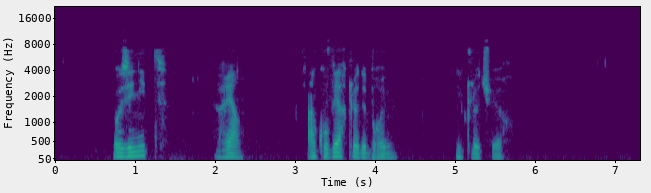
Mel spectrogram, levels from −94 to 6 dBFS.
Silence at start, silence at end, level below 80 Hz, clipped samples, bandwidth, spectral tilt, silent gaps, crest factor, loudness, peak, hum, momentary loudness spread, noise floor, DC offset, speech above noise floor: 0.75 s; 1.7 s; -68 dBFS; under 0.1%; 8.8 kHz; -5 dB/octave; none; 24 dB; -41 LUFS; -20 dBFS; none; 16 LU; -89 dBFS; under 0.1%; 49 dB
